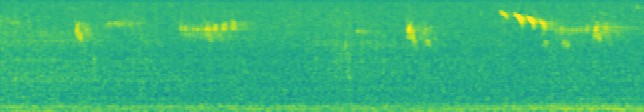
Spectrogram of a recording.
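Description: Small songbirds chirping outdoors, short high calls every second or two with a quick run of falling notes about six seconds in, over a steady low background rumble.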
